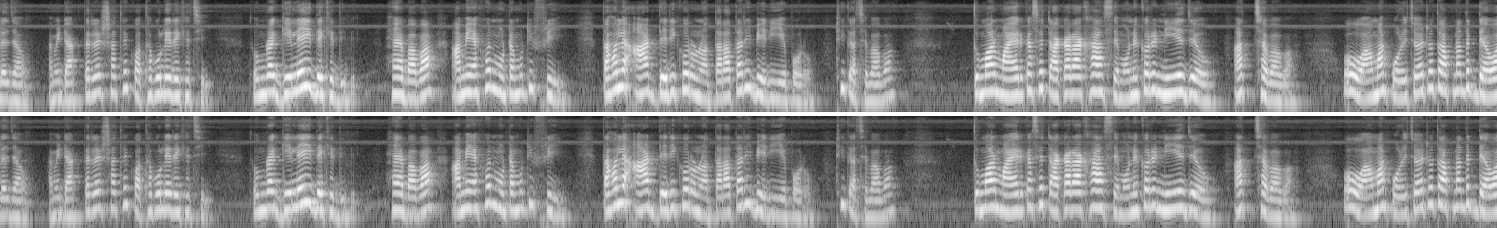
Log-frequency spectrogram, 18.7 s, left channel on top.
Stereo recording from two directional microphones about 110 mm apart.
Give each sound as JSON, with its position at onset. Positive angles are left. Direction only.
{"t": 0.0, "sound": "a woman's voice", "side_deg": 25}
